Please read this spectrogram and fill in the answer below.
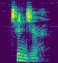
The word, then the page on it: ginger: British English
